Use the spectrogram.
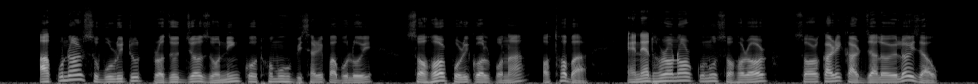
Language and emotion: Assamese, neutral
